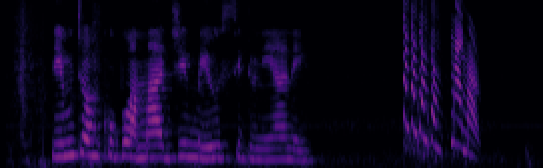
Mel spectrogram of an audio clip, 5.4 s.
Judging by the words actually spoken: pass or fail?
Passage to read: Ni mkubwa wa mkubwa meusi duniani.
fail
